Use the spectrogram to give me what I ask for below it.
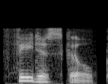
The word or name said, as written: fetoscope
